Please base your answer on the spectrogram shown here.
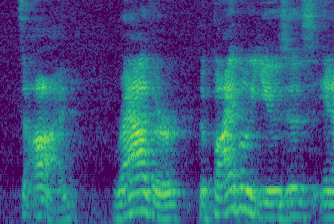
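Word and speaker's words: צעד: The Hebrew text of the Bible in Isaiah 63:1 does not use the word for marching, which is za'ad, with a D at the end, za'ad.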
